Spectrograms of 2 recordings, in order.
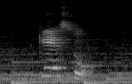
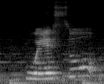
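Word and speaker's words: queso: जैसे केसो और कीन से, क्वेसो और क्वीन से नहीं, केसो, कीन से।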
